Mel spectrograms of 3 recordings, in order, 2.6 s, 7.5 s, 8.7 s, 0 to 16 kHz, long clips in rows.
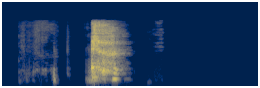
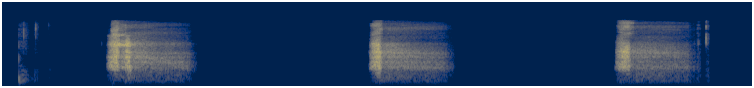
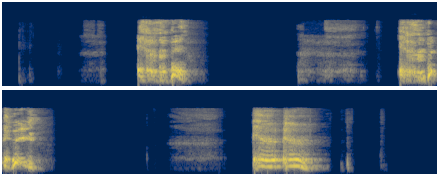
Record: {"cough_length": "2.6 s", "cough_amplitude": 31914, "cough_signal_mean_std_ratio": 0.26, "exhalation_length": "7.5 s", "exhalation_amplitude": 9137, "exhalation_signal_mean_std_ratio": 0.27, "three_cough_length": "8.7 s", "three_cough_amplitude": 32735, "three_cough_signal_mean_std_ratio": 0.37, "survey_phase": "beta (2021-08-13 to 2022-03-07)", "age": "45-64", "gender": "Female", "wearing_mask": "No", "symptom_cough_any": true, "symptom_runny_or_blocked_nose": true, "symptom_headache": true, "symptom_onset": "3 days", "smoker_status": "Never smoked", "respiratory_condition_asthma": false, "respiratory_condition_other": false, "recruitment_source": "Test and Trace", "submission_delay": "1 day", "covid_test_result": "Positive", "covid_test_method": "RT-qPCR", "covid_ct_value": 20.1, "covid_ct_gene": "ORF1ab gene"}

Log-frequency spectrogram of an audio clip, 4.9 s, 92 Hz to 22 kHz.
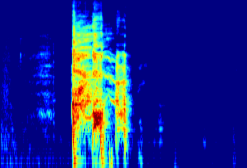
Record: {"cough_length": "4.9 s", "cough_amplitude": 32768, "cough_signal_mean_std_ratio": 0.31, "survey_phase": "beta (2021-08-13 to 2022-03-07)", "age": "65+", "gender": "Male", "wearing_mask": "No", "symptom_cough_any": true, "smoker_status": "Never smoked", "respiratory_condition_asthma": false, "respiratory_condition_other": false, "recruitment_source": "REACT", "submission_delay": "2 days", "covid_test_result": "Negative", "covid_test_method": "RT-qPCR", "influenza_a_test_result": "Negative", "influenza_b_test_result": "Negative"}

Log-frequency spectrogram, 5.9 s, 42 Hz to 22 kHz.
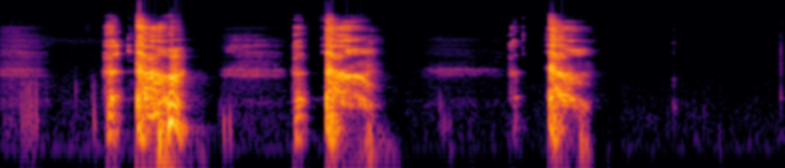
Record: {"three_cough_length": "5.9 s", "three_cough_amplitude": 32767, "three_cough_signal_mean_std_ratio": 0.32, "survey_phase": "beta (2021-08-13 to 2022-03-07)", "age": "65+", "gender": "Male", "wearing_mask": "No", "symptom_none": true, "smoker_status": "Ex-smoker", "respiratory_condition_asthma": false, "respiratory_condition_other": false, "recruitment_source": "Test and Trace", "submission_delay": "2 days", "covid_test_result": "Negative", "covid_test_method": "RT-qPCR"}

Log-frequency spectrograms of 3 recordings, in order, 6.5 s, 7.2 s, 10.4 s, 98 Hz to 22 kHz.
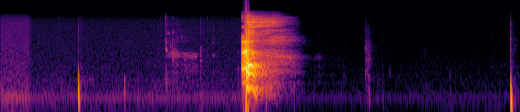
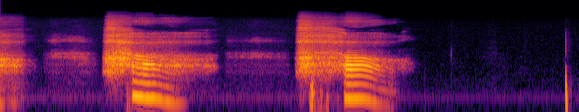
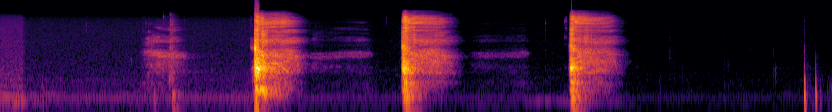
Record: {"cough_length": "6.5 s", "cough_amplitude": 26028, "cough_signal_mean_std_ratio": 0.15, "exhalation_length": "7.2 s", "exhalation_amplitude": 12900, "exhalation_signal_mean_std_ratio": 0.47, "three_cough_length": "10.4 s", "three_cough_amplitude": 26028, "three_cough_signal_mean_std_ratio": 0.18, "survey_phase": "beta (2021-08-13 to 2022-03-07)", "age": "65+", "gender": "Female", "wearing_mask": "No", "symptom_none": true, "smoker_status": "Never smoked", "respiratory_condition_asthma": false, "respiratory_condition_other": false, "recruitment_source": "REACT", "submission_delay": "5 days", "covid_test_result": "Negative", "covid_test_method": "RT-qPCR", "influenza_a_test_result": "Unknown/Void", "influenza_b_test_result": "Unknown/Void"}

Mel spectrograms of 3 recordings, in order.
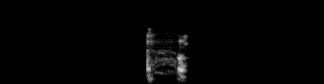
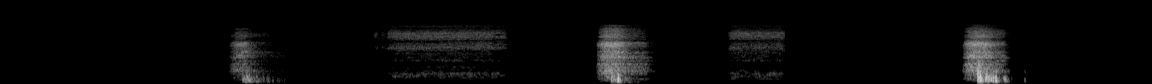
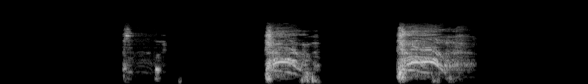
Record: {"cough_length": "3.2 s", "cough_amplitude": 24887, "cough_signal_mean_std_ratio": 0.14, "exhalation_length": "11.5 s", "exhalation_amplitude": 24917, "exhalation_signal_mean_std_ratio": 0.21, "three_cough_length": "5.9 s", "three_cough_amplitude": 29585, "three_cough_signal_mean_std_ratio": 0.35, "survey_phase": "beta (2021-08-13 to 2022-03-07)", "age": "45-64", "gender": "Male", "wearing_mask": "No", "symptom_none": true, "smoker_status": "Never smoked", "respiratory_condition_asthma": false, "respiratory_condition_other": false, "recruitment_source": "Test and Trace", "submission_delay": "0 days", "covid_test_result": "Negative", "covid_test_method": "RT-qPCR"}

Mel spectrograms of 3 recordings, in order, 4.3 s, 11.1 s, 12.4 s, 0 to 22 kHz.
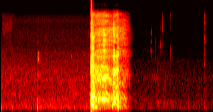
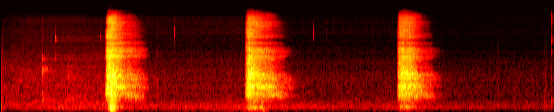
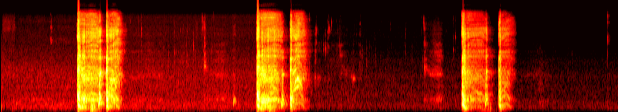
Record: {"cough_length": "4.3 s", "cough_amplitude": 32768, "cough_signal_mean_std_ratio": 0.24, "exhalation_length": "11.1 s", "exhalation_amplitude": 22023, "exhalation_signal_mean_std_ratio": 0.27, "three_cough_length": "12.4 s", "three_cough_amplitude": 32768, "three_cough_signal_mean_std_ratio": 0.26, "survey_phase": "beta (2021-08-13 to 2022-03-07)", "age": "65+", "gender": "Male", "wearing_mask": "No", "symptom_sore_throat": true, "symptom_onset": "5 days", "smoker_status": "Never smoked", "respiratory_condition_asthma": false, "respiratory_condition_other": false, "recruitment_source": "Test and Trace", "submission_delay": "2 days", "covid_test_result": "Positive", "covid_test_method": "RT-qPCR", "covid_ct_value": 19.4, "covid_ct_gene": "ORF1ab gene", "covid_ct_mean": 19.7, "covid_viral_load": "340000 copies/ml", "covid_viral_load_category": "Low viral load (10K-1M copies/ml)"}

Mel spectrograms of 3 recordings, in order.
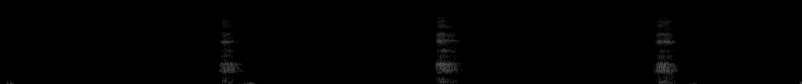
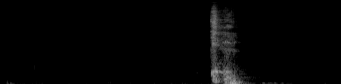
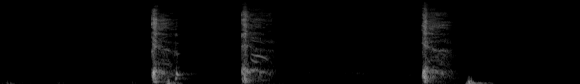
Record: {"exhalation_length": "8.0 s", "exhalation_amplitude": 574, "exhalation_signal_mean_std_ratio": 0.3, "cough_length": "3.4 s", "cough_amplitude": 9047, "cough_signal_mean_std_ratio": 0.23, "three_cough_length": "5.8 s", "three_cough_amplitude": 8840, "three_cough_signal_mean_std_ratio": 0.26, "survey_phase": "beta (2021-08-13 to 2022-03-07)", "age": "18-44", "gender": "Female", "wearing_mask": "No", "symptom_none": true, "smoker_status": "Never smoked", "respiratory_condition_asthma": false, "respiratory_condition_other": false, "recruitment_source": "REACT", "submission_delay": "2 days", "covid_test_result": "Negative", "covid_test_method": "RT-qPCR"}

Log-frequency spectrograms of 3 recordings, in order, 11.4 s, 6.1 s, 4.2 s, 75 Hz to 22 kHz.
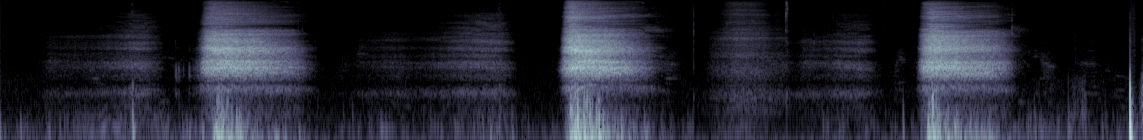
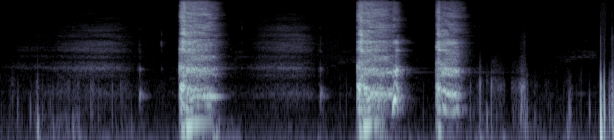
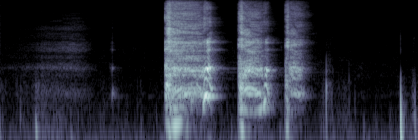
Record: {"exhalation_length": "11.4 s", "exhalation_amplitude": 8592, "exhalation_signal_mean_std_ratio": 0.35, "three_cough_length": "6.1 s", "three_cough_amplitude": 7879, "three_cough_signal_mean_std_ratio": 0.34, "cough_length": "4.2 s", "cough_amplitude": 16090, "cough_signal_mean_std_ratio": 0.34, "survey_phase": "alpha (2021-03-01 to 2021-08-12)", "age": "18-44", "gender": "Female", "wearing_mask": "No", "symptom_cough_any": true, "symptom_new_continuous_cough": true, "symptom_fatigue": true, "symptom_headache": true, "symptom_change_to_sense_of_smell_or_taste": true, "symptom_loss_of_taste": true, "symptom_onset": "4 days", "smoker_status": "Never smoked", "respiratory_condition_asthma": false, "respiratory_condition_other": false, "recruitment_source": "Test and Trace", "submission_delay": "2 days", "covid_test_result": "Positive", "covid_test_method": "RT-qPCR", "covid_ct_value": 18.2, "covid_ct_gene": "ORF1ab gene", "covid_ct_mean": 18.7, "covid_viral_load": "750000 copies/ml", "covid_viral_load_category": "Low viral load (10K-1M copies/ml)"}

